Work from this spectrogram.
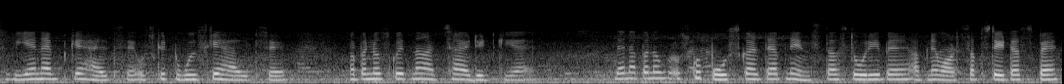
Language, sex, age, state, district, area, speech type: Hindi, female, 30-45, Madhya Pradesh, Harda, urban, spontaneous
